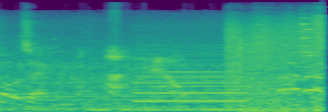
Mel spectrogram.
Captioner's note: awful Voice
